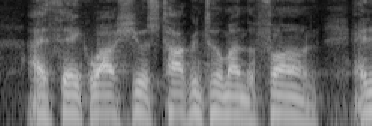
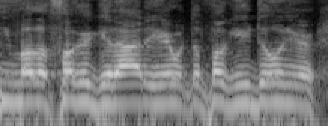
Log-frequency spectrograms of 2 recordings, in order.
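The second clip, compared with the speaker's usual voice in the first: higher-pitched mock yell, cursing him out; retold angry yelling; 7 semitones higher than usual. Pillman cursing at Leon by the elevator, mock angry yell. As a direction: replay the blow-up, half acting it. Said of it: "Pillman started going off on Leon".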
